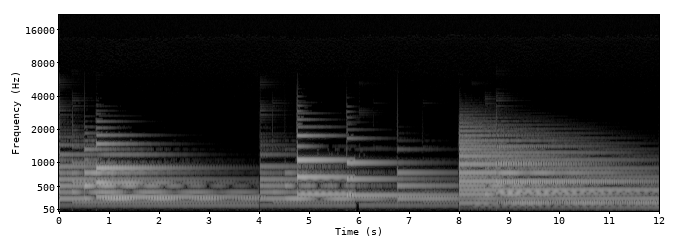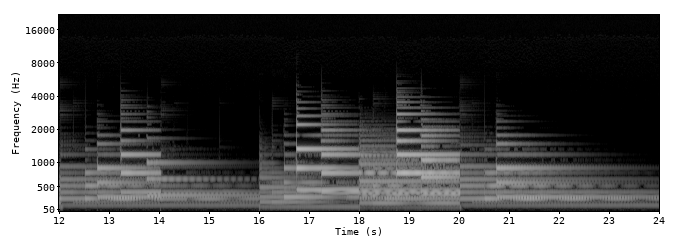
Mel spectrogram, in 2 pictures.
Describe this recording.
Song2 RHODES Do 4:4 120bpms
120, beat, blues, bpm, Chord, Do, HearHear, loop, Rhodes, rythm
